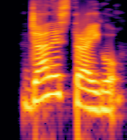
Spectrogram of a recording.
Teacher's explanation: ya queda sha y la S de les queda aspirada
